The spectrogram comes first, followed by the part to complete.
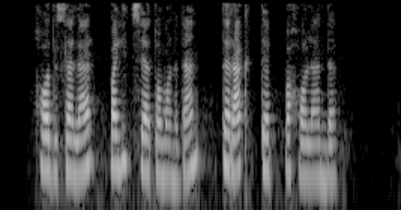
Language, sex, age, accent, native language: Uzbek, female, 25-34, Farg'ona, Uzbek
